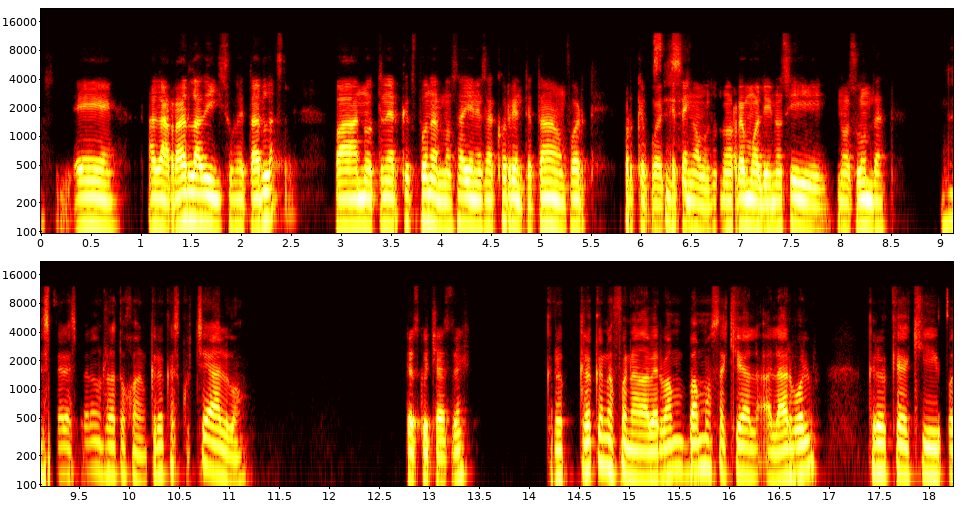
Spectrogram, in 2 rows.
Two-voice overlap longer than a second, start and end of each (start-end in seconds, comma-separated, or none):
none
